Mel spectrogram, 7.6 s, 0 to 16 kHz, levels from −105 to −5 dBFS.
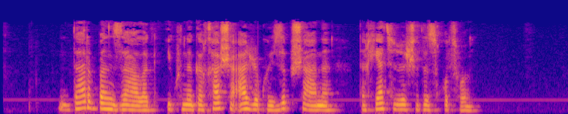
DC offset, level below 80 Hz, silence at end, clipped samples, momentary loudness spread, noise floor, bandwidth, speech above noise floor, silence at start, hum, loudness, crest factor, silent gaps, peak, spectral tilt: under 0.1%; -66 dBFS; 1.25 s; under 0.1%; 13 LU; -69 dBFS; 8.4 kHz; 39 dB; 0.8 s; none; -29 LUFS; 20 dB; none; -10 dBFS; -3.5 dB/octave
